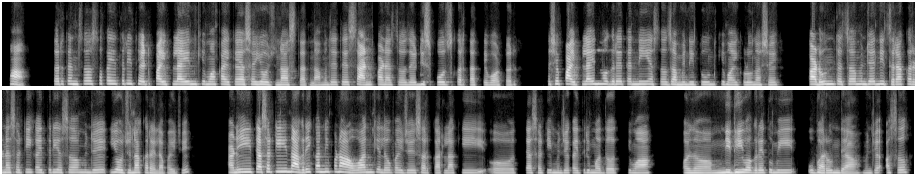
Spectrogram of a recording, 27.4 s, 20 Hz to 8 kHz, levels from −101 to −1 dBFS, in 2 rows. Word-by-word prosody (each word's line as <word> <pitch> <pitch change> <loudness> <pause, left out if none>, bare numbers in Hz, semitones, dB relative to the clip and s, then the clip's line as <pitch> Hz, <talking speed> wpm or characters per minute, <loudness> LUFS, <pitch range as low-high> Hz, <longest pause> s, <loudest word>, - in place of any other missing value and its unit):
हां, - - +7 0.5
तर 250 0 -1
त्यांचं 260 -1 -1
असं 280 +2 -5
काहीतरी 280 0 -1
थेट 245 -3 +3
पाईपलाईन 240 -1 +4
किंवा 240 -1 0
काय-काय 230 -1 0
अशा 230 +1 +1
योजना 215 -3 +1
असतात 205 -3 -4
ना, 175 +2 -3
म्हणजे 205 +3 -5
ते 225 -1 -1
सांडपाण्याचं 215 -1 +2
जे 205 0 -1
डिस्पोज 220 0 -2
करतात 215 -4 -3
ते - - -6
वॉटर, 185 -1 -4 0.5
तसे 235 +4 0
पाईपलाईन 250 +1 +6
वगैरे 250 -1 0
त्यांनी 240 0 0
असं 235 0 -4
जमिनीतून 220 0 -1
किंवा 220 -2 -3
इकडून 205 0 -4
असे 205 0 -4 0.5
काढून 235 +1 +7
त्याचा 250 0 -1
म्हणजे 250 0 +1
निचरा 235 -2 +2
करण्यासाठी 225 0 -2
काहीतरी 230 0 -4
असं 230 0 -3
म्हणजे 225 +1 -3
योजना 220 -2 +1
करायला 180 -6 -2
पाहिजे 165 +6 -7 0.6
आणि 245 +4 +3
त्यासाठी 285 +3 +4
नागरिकांनी 270 +1 +5
पण 280 - -1
आवाहन 230 -2 +5
केलं 225 -3 -3
पाहिजे 205 -2 -4
सरकारला 185 -3 -4
की 200 +2 -8
अ, 180 -1 -5 0.2
त्यासाठी 205 0 -5
म्हणजे 200 0 -4
काहीतरी 200 +1 -6
मदत 185 -2 -2 0.2
किंवा 190 -1 +1 0.5
अ, - - -4 0.4
निधी 215 +3 +4
वगैरे 210 -2 +2
तुम्ही 215 -1 -2 0.2
उभारून 200 -1 0
द्या. 165 -3 0
म्हणजे 180 +2 -7
असं 225 +3 -3
220 Hz, 140 wpm, -22 LUFS, 205-240 Hz, 0.6 s, हां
